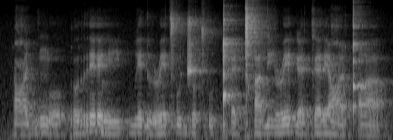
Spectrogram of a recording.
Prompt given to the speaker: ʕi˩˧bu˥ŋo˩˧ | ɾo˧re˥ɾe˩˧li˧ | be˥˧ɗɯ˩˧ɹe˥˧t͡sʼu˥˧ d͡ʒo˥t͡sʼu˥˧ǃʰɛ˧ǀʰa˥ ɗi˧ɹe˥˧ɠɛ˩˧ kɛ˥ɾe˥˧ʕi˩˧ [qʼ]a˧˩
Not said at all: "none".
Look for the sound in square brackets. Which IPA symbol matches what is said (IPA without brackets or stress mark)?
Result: qʼ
